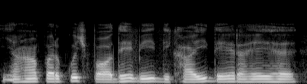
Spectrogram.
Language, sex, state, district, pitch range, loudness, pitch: Hindi, male, Jharkhand, Ranchi, 120-135 Hz, -15 LUFS, 125 Hz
